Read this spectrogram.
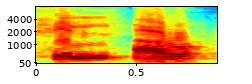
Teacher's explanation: را کی آواز ہیوی ہوگی یہاں پر کیونکہ اس کی آواز اوپر جا رہی ہے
